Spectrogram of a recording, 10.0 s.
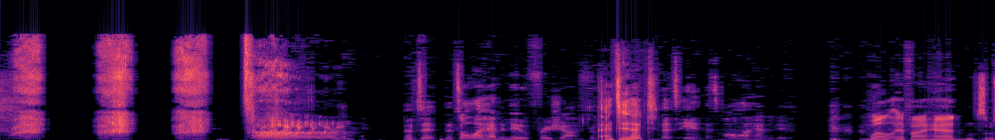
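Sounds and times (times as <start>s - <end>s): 
voice imitating a cartoon duck-style sneeze: 0.0s - 2.9s
speech: 2.6s - 9.9s.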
